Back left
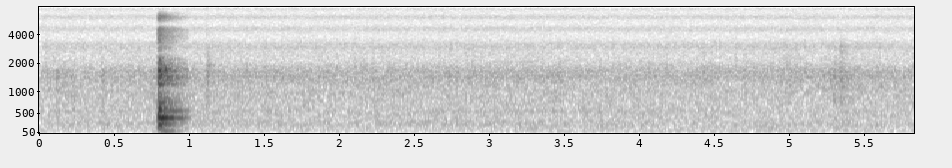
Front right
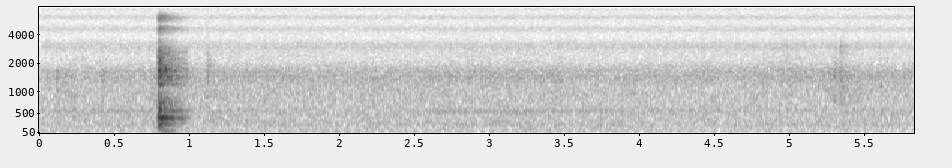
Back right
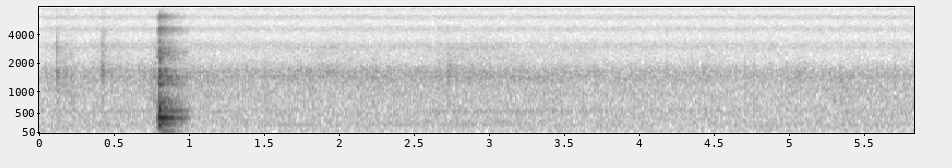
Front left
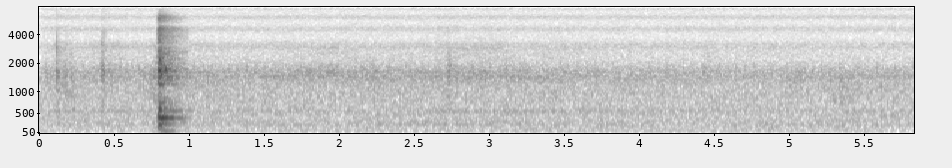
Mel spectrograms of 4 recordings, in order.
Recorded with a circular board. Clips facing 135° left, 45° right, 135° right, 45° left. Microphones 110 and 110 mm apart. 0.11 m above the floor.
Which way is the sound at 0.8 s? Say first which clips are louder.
Back left 3 dB, back right 12 dB; 150° right.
